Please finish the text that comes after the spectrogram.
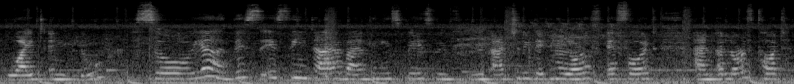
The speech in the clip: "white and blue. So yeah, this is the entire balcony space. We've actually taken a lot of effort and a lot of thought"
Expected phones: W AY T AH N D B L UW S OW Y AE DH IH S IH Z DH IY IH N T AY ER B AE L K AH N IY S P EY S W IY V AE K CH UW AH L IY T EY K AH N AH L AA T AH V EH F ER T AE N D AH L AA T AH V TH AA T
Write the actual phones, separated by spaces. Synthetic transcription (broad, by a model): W AY T AH N D B L UW S OW Y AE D IH S IH Z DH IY IH N T AY ER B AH N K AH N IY S P EY S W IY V AE K CH UW AH L IY T EY K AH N AH L AA T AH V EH F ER T AE N D AH L AA T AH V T AA T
